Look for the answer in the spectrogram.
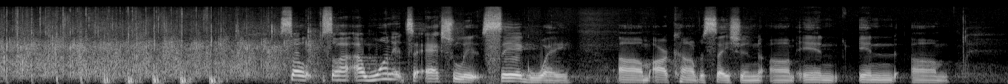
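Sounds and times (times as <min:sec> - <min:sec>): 
crowd clapping: 0:00.0 - 0:03.5
speech: 0:02.9 - 0:09.6.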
